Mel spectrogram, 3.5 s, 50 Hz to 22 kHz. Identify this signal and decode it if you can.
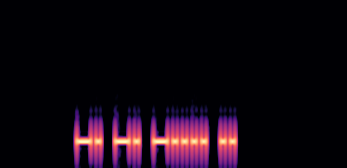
Morse code, heard as a keyed tone, about 25 wpm, 700 Hz. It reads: NN6I
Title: USA Call Signs - 4 Characters - Repeated 3x - 25wpm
